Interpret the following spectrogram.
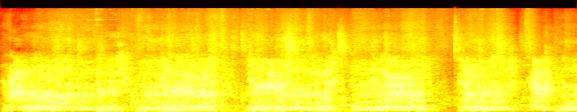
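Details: Dobermanns at play: rough, throaty growls in long rumbling bursts of about a second each, broken by short pauses, with harsh noisy edges and a few gruff bark-like accents.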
